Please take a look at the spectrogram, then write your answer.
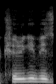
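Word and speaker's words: Kül gibi: Kühlgibi war tatsächlich schon richtig ausgesprochen, ja. Also Kühlgibi, so wie das Wort im Türkischen sagt, versuche ich es jetzt mal ins Deutsche so gut wie es geht zu übersetzen.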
